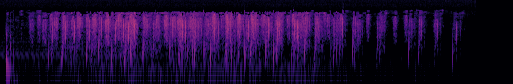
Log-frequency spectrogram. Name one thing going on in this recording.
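Footsteps patter quickly on pavement.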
